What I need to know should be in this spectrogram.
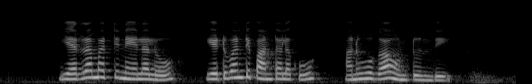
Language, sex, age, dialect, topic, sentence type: Telugu, female, 31-35, Utterandhra, agriculture, question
